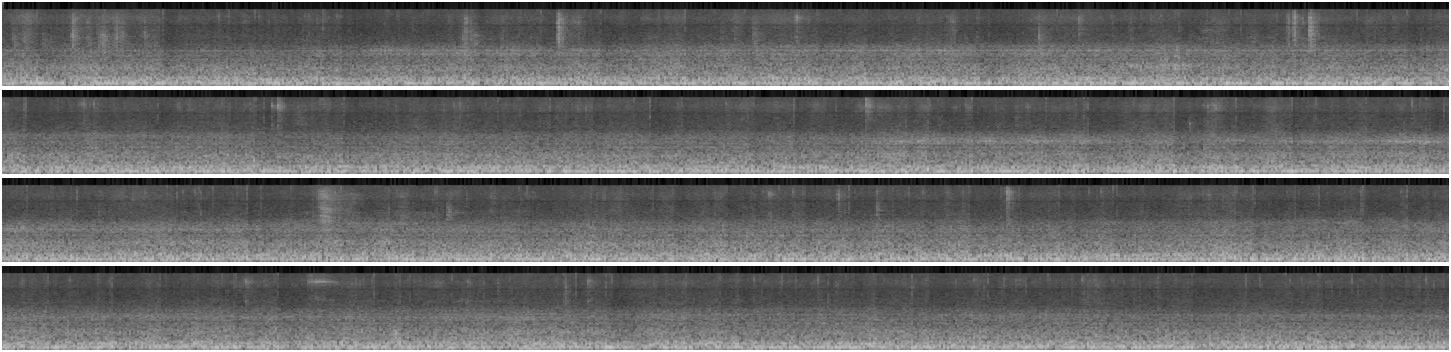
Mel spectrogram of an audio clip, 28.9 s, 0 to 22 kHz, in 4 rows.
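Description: Interior running noise of a 200 Series Shinkansen heard from inside the passenger car: a steady rumble with a constant low hum.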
